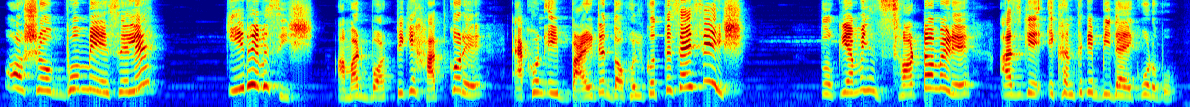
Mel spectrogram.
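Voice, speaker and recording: A woman's voice: high voice, big pitch swings, takes it slowly, sharp tone, faint music behind, full character voice. A woman voicing a jealous first wife who scolds and hurls insults. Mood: furious.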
